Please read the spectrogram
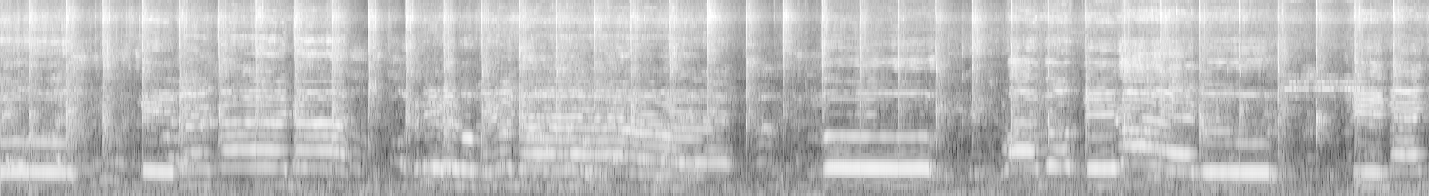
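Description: Male football supporters singing a terrace chant, with hand clapping along to it.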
